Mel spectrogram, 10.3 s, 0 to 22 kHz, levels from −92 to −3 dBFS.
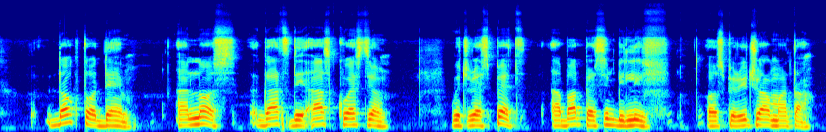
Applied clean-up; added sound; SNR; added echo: none; none; none; none.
